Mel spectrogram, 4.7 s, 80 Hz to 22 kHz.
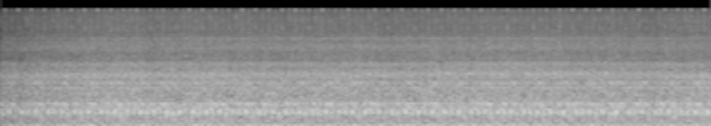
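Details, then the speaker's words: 2006 Ford Escape 2.3 four-cylinder with a persistent misfire: rough, loud idle with an irregular stumbling pulse about three per second; pressure analysis shows exhaust cam timing about 30 degrees late, two to three teeth off. "now since that's off that's 30 degrees each tooth is worth 15 degrees rule of thumb so basically that's two to three teeth off"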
